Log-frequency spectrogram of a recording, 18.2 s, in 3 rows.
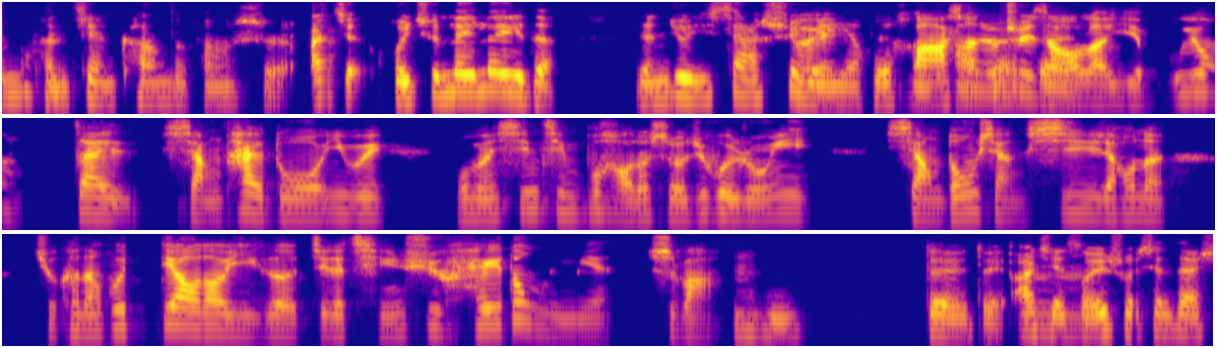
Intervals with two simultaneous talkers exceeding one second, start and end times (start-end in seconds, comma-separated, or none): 3.9-5.4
